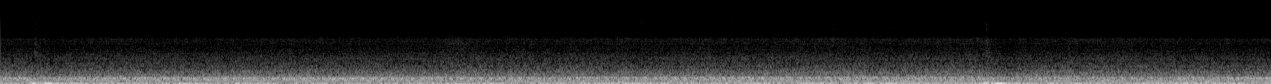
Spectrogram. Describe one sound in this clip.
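A vehicle's engine hums steadily from inside the cab.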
